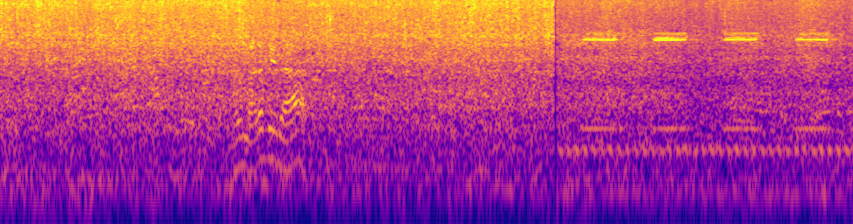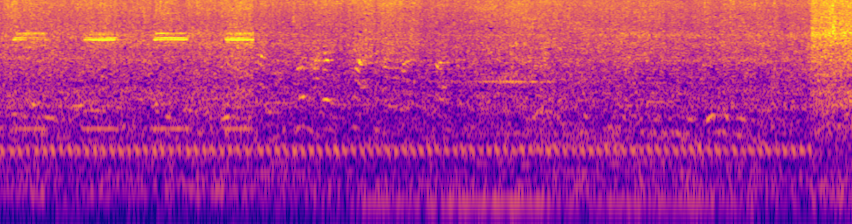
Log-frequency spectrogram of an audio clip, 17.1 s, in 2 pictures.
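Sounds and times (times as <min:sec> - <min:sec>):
heavy rain: 0:00.0 - 0:17.0
light rain: 0:00.0 - 0:17.0
engine idling: 0:05.6 - 0:17.0
reversing alarm beeping: 0:05.7 - 0:11.1.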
